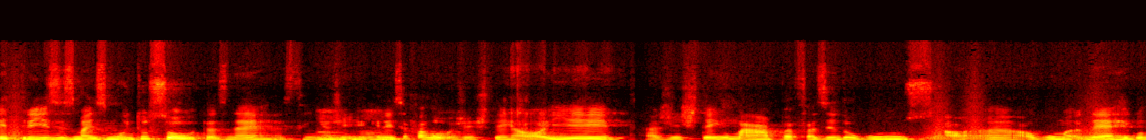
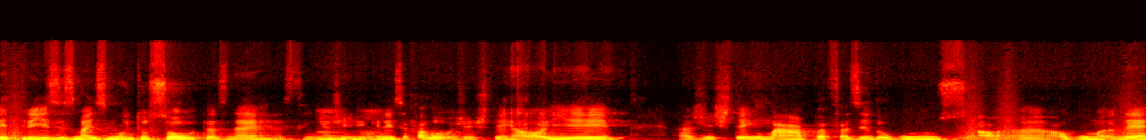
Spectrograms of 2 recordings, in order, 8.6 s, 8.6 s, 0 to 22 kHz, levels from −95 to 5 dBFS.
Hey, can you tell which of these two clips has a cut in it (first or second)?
first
